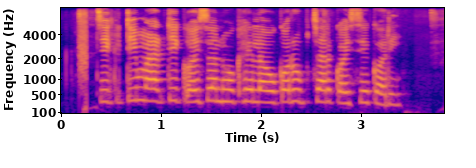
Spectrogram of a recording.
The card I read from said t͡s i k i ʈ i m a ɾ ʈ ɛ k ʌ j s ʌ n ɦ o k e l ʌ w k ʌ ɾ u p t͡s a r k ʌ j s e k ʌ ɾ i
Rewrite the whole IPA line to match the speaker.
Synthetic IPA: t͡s i k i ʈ i m a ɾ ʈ i k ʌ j s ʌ n ɦ o kʰ e l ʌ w k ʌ ɾ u p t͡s a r k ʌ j s e k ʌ ɾ i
